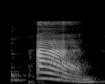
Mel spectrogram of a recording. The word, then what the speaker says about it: Japan: The same goes for Japan, the ga, or Brazil, the ga, Brazil. Okay.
